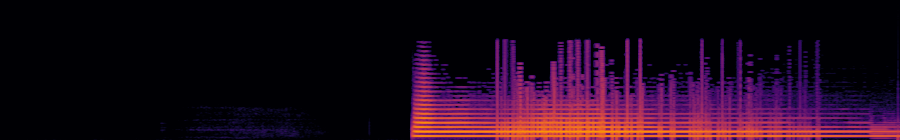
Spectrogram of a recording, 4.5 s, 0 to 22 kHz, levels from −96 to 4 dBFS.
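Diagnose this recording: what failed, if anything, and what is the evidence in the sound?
Processor overload crackle, at the driver and buffer stage: from 2.50 to 4.11 s the sound picks up a gritty tearing. The processor kept missing deadlines on buffers of around 10 ms, dozens of times over that stretch, and each miss replayed a scrap of old audio with hard edges.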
